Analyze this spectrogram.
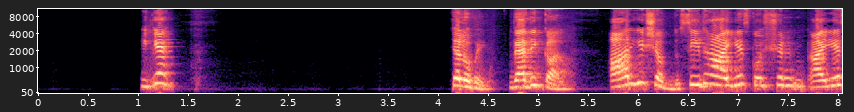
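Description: A woman speaks clearly and calmly into a close microphone.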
